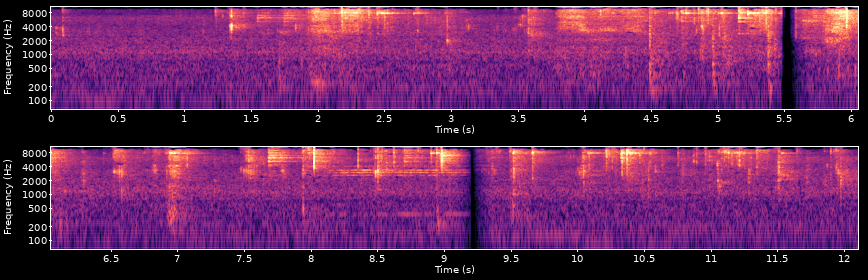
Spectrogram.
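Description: Close-miked mukbang eating sounds: chewing and wet mouth smacking of spinach-coated crispy chicken and rice eaten by hand, with many short sharp clicks. The sound cuts out briefly twice, about five and a half and nine seconds in.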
